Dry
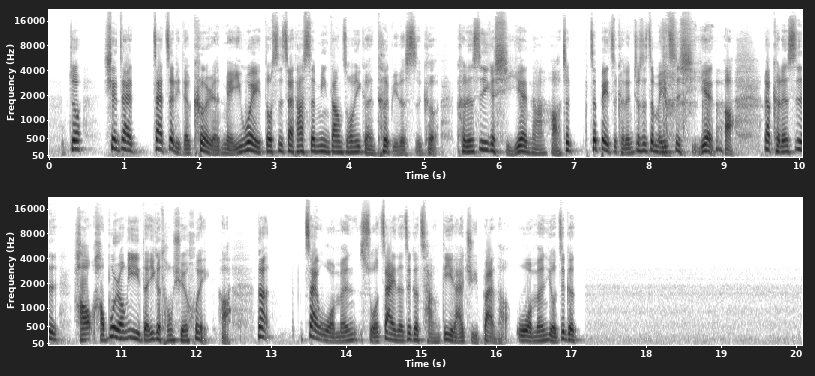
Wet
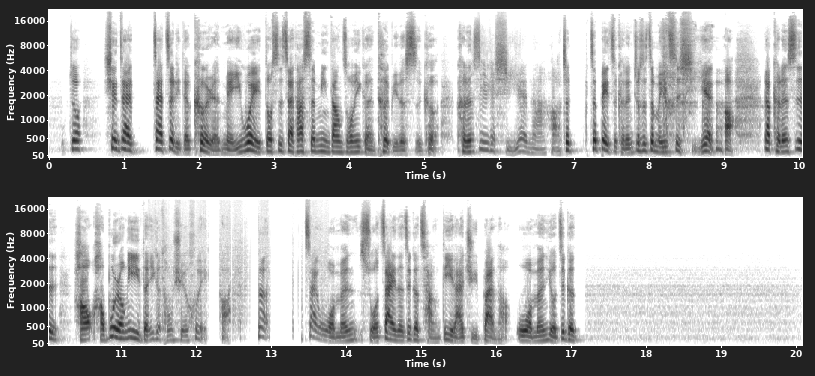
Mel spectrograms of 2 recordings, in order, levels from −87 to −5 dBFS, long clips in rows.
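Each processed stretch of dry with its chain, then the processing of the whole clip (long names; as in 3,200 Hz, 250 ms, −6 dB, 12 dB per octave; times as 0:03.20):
0:05.63–0:06.88: notch comb filter 330 Hz + downward compressor 4 to 1, threshold −31 dBFS + highs frequency-modulated by the lows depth 0.24 ms
0:11.36–0:13.78: low-shelf EQ 190 Hz −4 dB + downward compressor 5 to 1, threshold −28 dBFS + centre clipping without the shift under −46.5 dBFS
whole clip: high-pass filter 880 Hz 6 dB per octave; comb filter 4.8 ms, depth 48%; automatic gain control gain up to 5.5 dB; level −2.5 dB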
